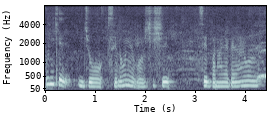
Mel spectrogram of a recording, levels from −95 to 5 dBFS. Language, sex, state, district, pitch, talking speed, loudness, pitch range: Hindi, male, Arunachal Pradesh, Papum Pare, 150 Hz, 95 wpm, -16 LUFS, 145-165 Hz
